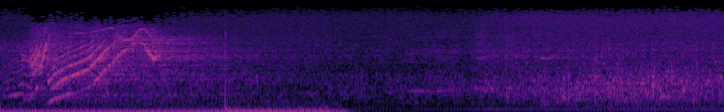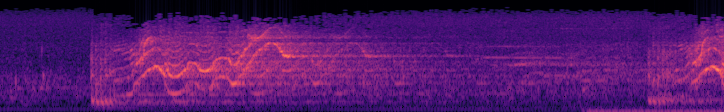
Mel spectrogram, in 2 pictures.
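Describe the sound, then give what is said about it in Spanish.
Whale calls: high, sweeping squeals and whistles that rise and bend in pitch, coming in a few bursts over a steady low underwater rumble, with no one speaking. “Las ballenas emiten toda una variedad de sonidos. Escuchen.”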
